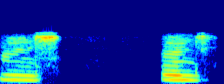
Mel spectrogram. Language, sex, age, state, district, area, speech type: Nepali, female, 18-30, West Bengal, Darjeeling, rural, conversation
